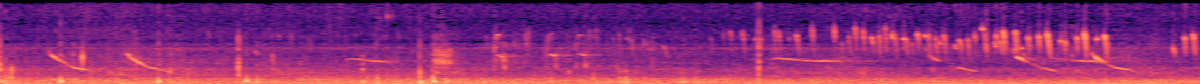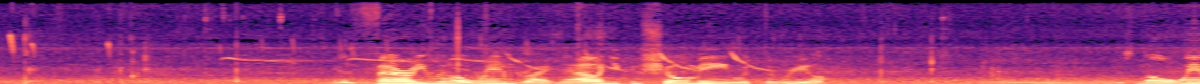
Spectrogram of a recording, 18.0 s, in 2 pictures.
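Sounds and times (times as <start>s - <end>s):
faint outdoor hush: 0.0s - 18.0s
birds whistling: 0.4s - 1.5s, 2.6s - 15.8s.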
